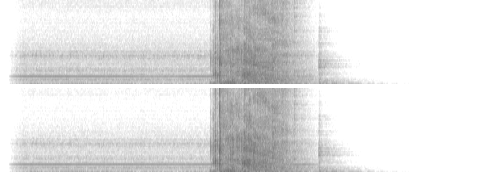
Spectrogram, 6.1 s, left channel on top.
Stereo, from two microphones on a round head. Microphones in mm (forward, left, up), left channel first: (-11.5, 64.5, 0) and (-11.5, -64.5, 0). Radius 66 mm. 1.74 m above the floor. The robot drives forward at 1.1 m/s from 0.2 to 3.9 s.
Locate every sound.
2.6 s tearing paper: 20° right (ahead or behind), 0.8 m; by 4.1 s 10° right (ahead or behind), 1.8 m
